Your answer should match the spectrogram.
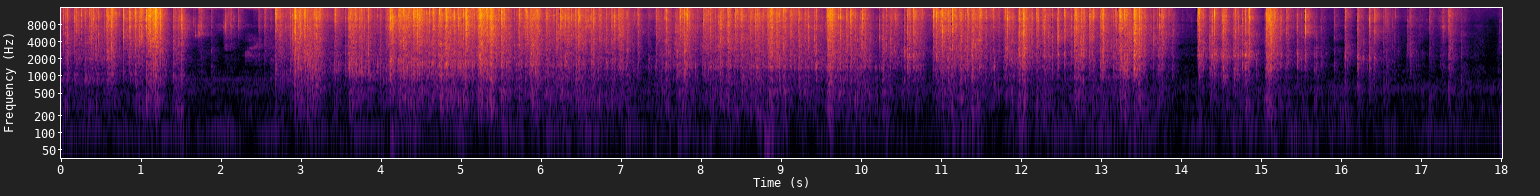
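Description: Wire-mesh kitchen sieve being shaken and tapped over a glass bowl as powdered cake mix is sifted: a rapid, continuous rattle of light ticks, breaking off briefly about two seconds in and again near the end.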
